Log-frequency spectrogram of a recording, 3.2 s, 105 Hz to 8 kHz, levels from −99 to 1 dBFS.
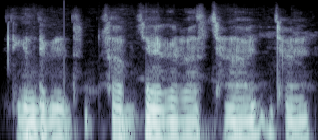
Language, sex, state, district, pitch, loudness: Bengali, male, West Bengal, Malda, 95 Hz, -17 LUFS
